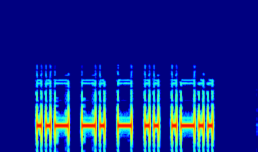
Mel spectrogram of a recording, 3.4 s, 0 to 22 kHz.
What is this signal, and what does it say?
Morse code, heard as a keyed tone, about 20 wpm, 700 Hz. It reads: UNTIL
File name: 20 WPM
